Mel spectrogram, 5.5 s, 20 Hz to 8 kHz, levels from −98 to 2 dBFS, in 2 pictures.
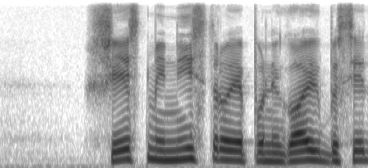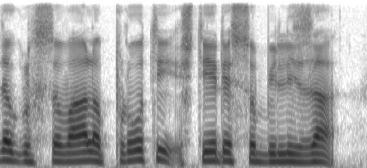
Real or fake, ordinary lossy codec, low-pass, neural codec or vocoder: real; none; 7.2 kHz; none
